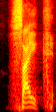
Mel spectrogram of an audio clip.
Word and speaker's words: psych: Pero ang talagang spelling non ay parang sa psychology Psy C. psych pero the way you have to to uh pronounce it is s a i k psych ang ibig sabihin po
